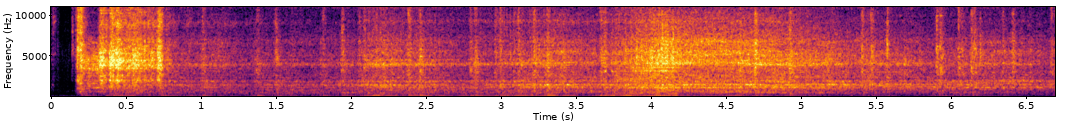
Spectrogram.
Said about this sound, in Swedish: Vi hörde ljudet av en startande Trabant som jag fick ratta i hallen. jag måste säga att det var verkligen en kul upplevelse. Trabanten tillverkades mellan 1957 och 1991 och blev Östtysklands populäraste bil.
